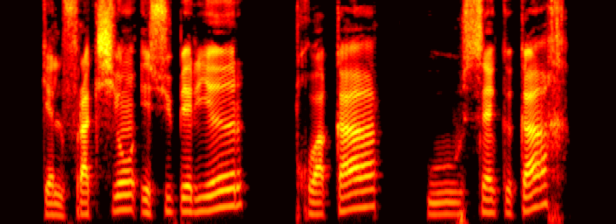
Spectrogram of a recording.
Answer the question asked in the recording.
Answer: 5 quarts est supérieur à 3 quarts, car le numérateur 5 est supérieur au numérateur 3.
